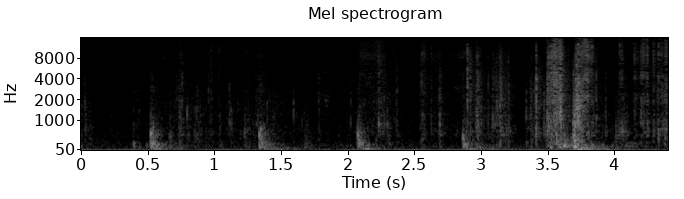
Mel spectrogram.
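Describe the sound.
A paper telegram is torn open and unfolded, with faint rips, crinkles and rustles in irregular bursts that grow busier toward the end.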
